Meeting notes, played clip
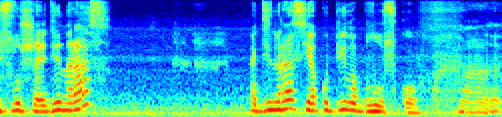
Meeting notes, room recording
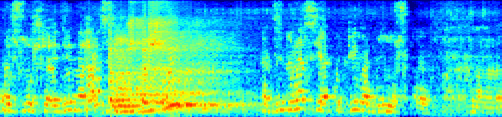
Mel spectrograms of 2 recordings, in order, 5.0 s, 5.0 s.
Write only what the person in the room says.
Потому что швы.

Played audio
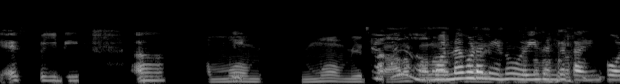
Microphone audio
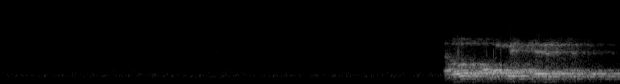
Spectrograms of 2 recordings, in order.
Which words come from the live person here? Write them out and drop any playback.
ఓహ్! పవర్ రేంజర్స్

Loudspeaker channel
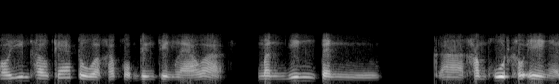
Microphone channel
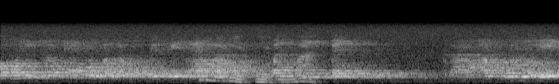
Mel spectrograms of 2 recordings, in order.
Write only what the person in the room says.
ก็จะมีเพจเพจหนึ่งว่า

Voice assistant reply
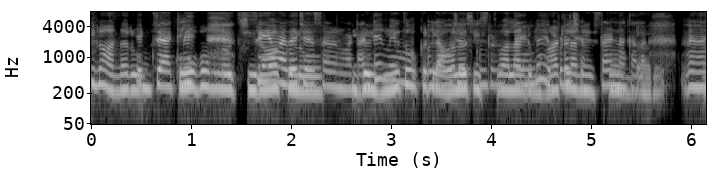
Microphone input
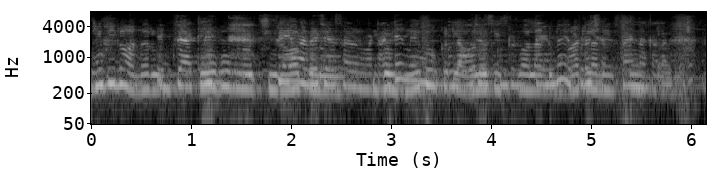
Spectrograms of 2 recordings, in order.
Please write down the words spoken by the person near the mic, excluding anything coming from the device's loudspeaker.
none

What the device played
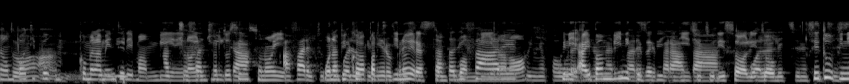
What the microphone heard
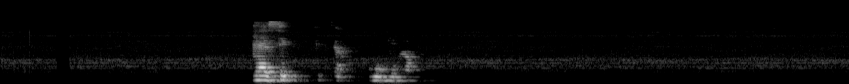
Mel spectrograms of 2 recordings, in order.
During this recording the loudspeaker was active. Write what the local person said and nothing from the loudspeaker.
Eh, sì. Si accumula.

